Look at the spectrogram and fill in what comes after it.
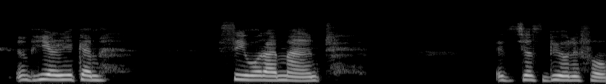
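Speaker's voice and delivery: breathless, winded. Speaker showing viewers the view, out of breath. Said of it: "I'm completely out of breath".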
